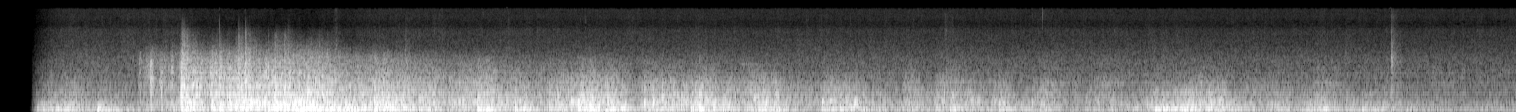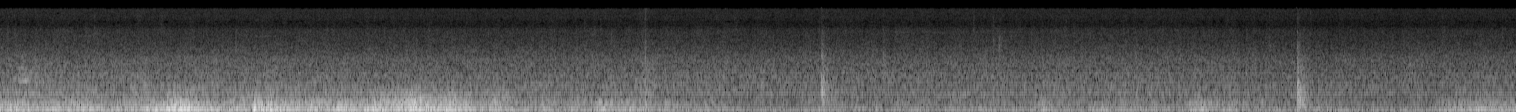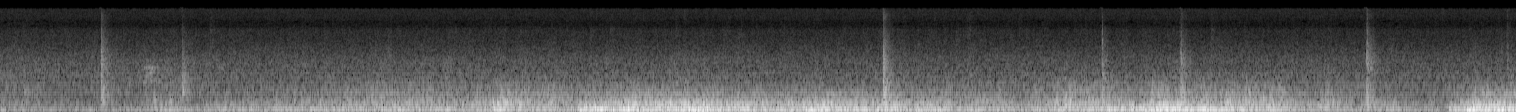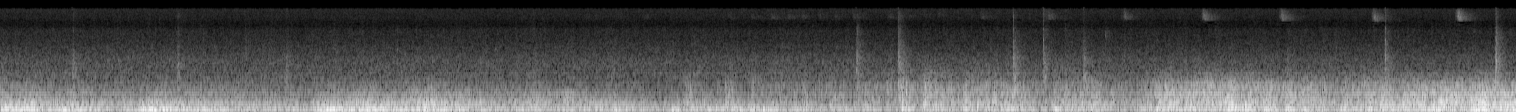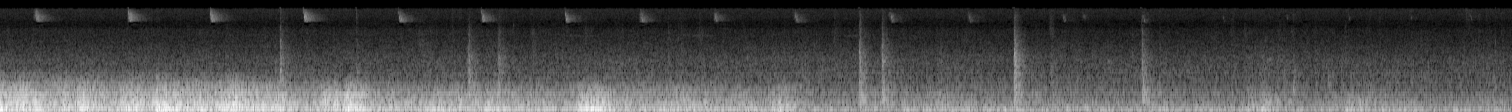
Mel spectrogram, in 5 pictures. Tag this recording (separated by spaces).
lightning weather thunderstorm storm rainstorm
